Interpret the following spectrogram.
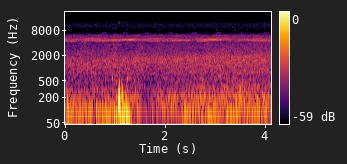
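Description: Outdoor ambience: a steady high, thin insect trill over a low wind rumble, with a brief low bump about a second in.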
